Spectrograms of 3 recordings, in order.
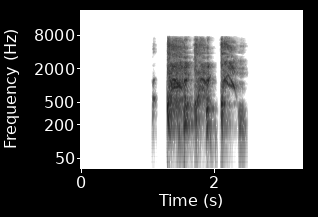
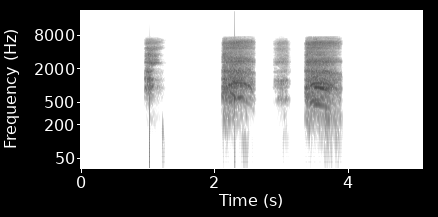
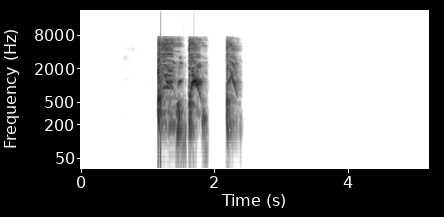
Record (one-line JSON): {"three_cough_length": "3.3 s", "three_cough_amplitude": 29544, "three_cough_signal_mean_std_ratio": 0.42, "exhalation_length": "5.1 s", "exhalation_amplitude": 4904, "exhalation_signal_mean_std_ratio": 0.39, "cough_length": "5.2 s", "cough_amplitude": 32767, "cough_signal_mean_std_ratio": 0.26, "survey_phase": "beta (2021-08-13 to 2022-03-07)", "age": "65+", "gender": "Male", "wearing_mask": "No", "symptom_cough_any": true, "symptom_runny_or_blocked_nose": true, "symptom_fatigue": true, "smoker_status": "Never smoked", "respiratory_condition_asthma": false, "respiratory_condition_other": false, "recruitment_source": "Test and Trace", "submission_delay": "0 days", "covid_test_result": "Positive", "covid_test_method": "LFT"}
